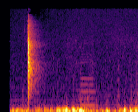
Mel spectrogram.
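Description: A single sharp click about half a second in, followed by soft, low thumps and rumble of handling in a small room.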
